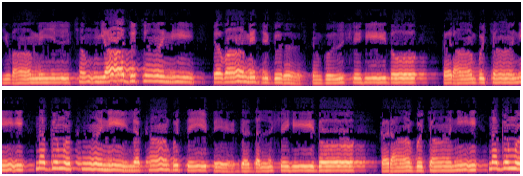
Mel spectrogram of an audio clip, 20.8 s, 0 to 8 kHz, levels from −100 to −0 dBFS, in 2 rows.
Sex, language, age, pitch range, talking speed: male, Urdu, 40-59, 145-195 Hz, 40 wpm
